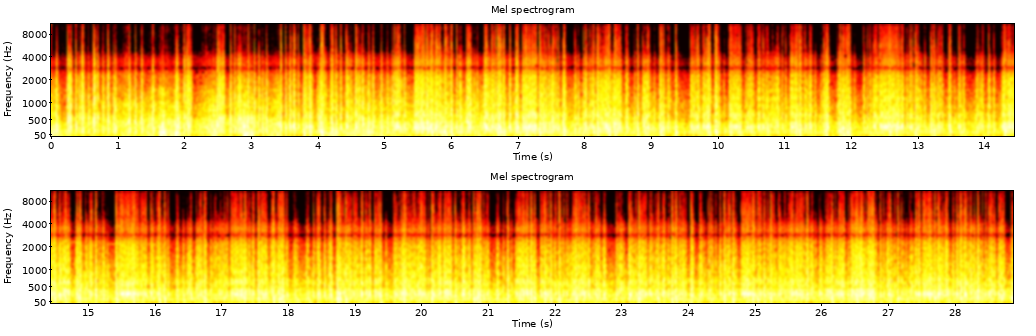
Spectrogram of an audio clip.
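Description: Fireworks display: a dense, unbroken barrage of aerial shell bursts and crackling, many explosions overlapping one another.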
